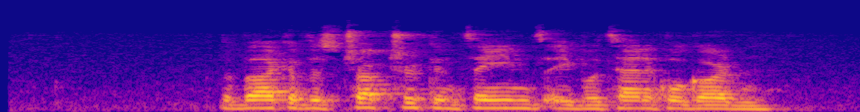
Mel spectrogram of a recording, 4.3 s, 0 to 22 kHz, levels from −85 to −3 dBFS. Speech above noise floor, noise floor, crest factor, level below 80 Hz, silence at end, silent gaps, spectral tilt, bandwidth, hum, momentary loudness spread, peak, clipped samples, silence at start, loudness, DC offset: 35 dB; -52 dBFS; 16 dB; -52 dBFS; 0.4 s; none; -6.5 dB/octave; 7.6 kHz; none; 7 LU; -2 dBFS; under 0.1%; 1.1 s; -18 LUFS; under 0.1%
